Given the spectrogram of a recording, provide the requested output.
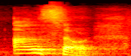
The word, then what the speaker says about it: answer: अगला example ANSWER, क्या पढ़ेंगे आंसर। अब हम लोग मूव कर रहे हैं अगले साइलेंट लेटर की तरफ, यानी लेटर GH साइलेंट।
